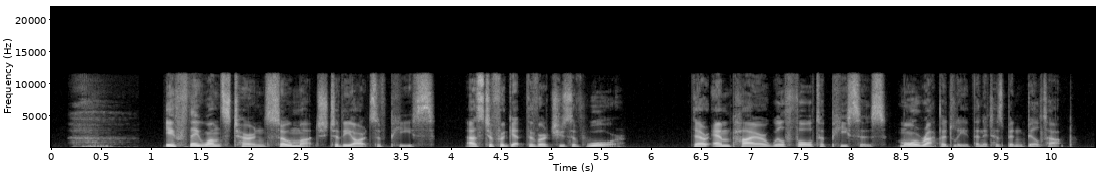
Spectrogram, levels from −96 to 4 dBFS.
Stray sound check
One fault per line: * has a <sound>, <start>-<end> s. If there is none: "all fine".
* has a sigh, 0.2-0.9 s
